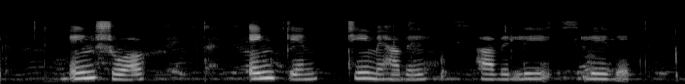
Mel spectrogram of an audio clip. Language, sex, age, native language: Icelandic, female, 10, Icelandic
